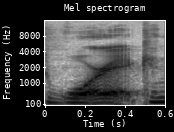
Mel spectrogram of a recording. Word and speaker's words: Warwick: It's written as it's Warwick, but it's pronounced Warwick. And we got told like a million times it's Warwick.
